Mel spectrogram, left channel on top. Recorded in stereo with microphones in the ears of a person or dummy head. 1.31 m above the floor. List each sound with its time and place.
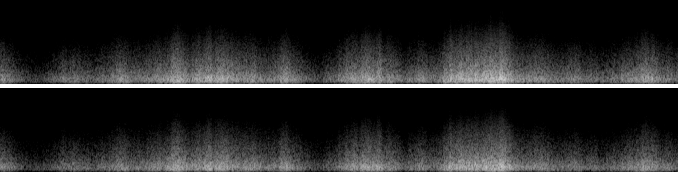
Only background noise.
